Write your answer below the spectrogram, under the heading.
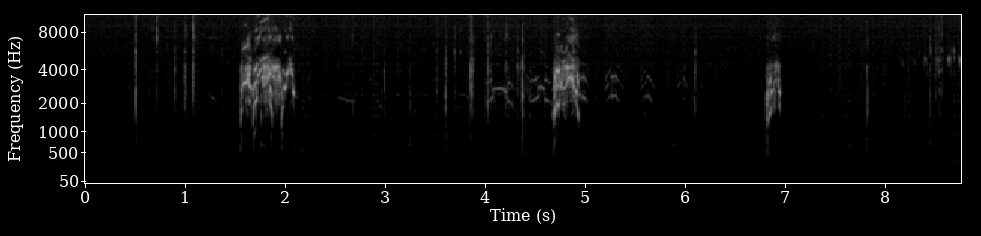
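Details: Osprey family on an artificial nest in Pohjois Satakunta, Finland, during breakfast feeding of three chicks on 1 July 2024, from a nest cam: three loud, harsh chattering bursts separated by a few soft upslurred notes.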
